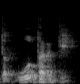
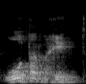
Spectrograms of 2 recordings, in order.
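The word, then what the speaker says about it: ووترغيت: تاريخ امريكا وهي فضيحه وتر جي او احيانا بتتنطق وتر غيت وتر غيت زي ما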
